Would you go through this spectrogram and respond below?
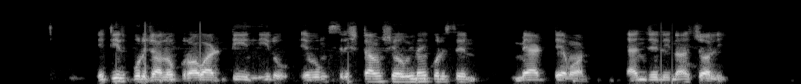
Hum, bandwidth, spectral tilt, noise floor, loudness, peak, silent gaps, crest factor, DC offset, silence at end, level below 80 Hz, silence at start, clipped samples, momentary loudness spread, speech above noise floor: none; 7.2 kHz; -6 dB/octave; -83 dBFS; -15 LUFS; -2 dBFS; none; 14 dB; under 0.1%; 0.75 s; -54 dBFS; 1 s; under 0.1%; 10 LU; 68 dB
